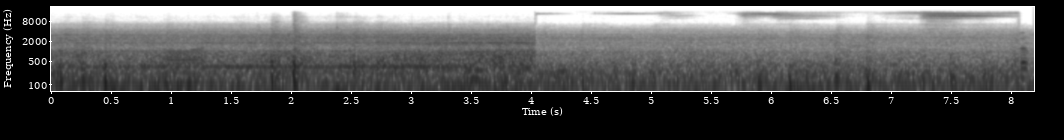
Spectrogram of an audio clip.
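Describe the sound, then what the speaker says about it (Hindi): A Bandra superfast express pulls into Rudrapur City station, a loud steady rumble of rolling railcars with wheel clatter and a brief squeal, continuous and close throughout. "रुद्रपुर सिटी जो है वो पहुंच रही है ट्रेन"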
